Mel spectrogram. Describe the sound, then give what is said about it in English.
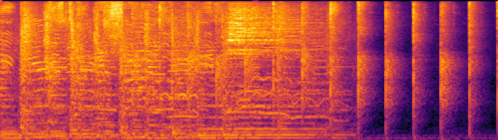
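A woman claps her hands for herself: a handful of slow, separate, crisp claps ring out alone after loud music cuts off. “As she applauds herself”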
